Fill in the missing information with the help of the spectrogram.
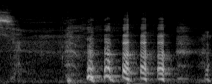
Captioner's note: laughing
